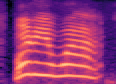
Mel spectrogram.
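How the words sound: It is said in a tiny voice.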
